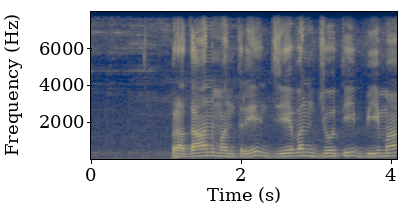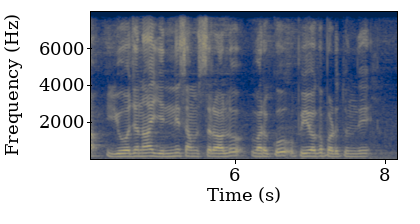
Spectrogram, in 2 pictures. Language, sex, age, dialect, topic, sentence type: Telugu, male, 18-24, Utterandhra, banking, question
